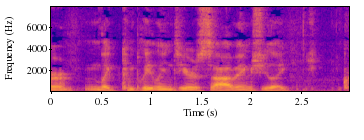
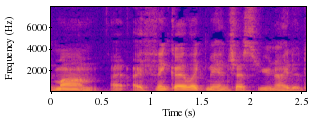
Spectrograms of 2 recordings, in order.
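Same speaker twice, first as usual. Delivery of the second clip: mock-tearful voice, quieter and slower; 4 dB quieter than usual. Retelling answering mom's question with tears in the eyes; imitating a tearful confession. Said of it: "tears in my eyes".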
